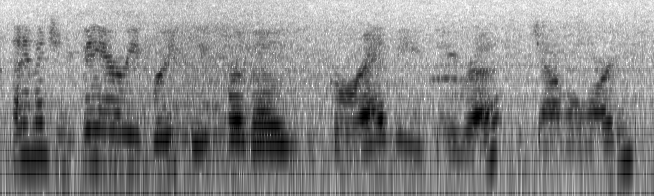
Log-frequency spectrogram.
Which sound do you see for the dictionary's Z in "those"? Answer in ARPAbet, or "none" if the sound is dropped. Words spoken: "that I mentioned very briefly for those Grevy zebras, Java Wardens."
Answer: Z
